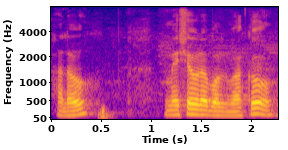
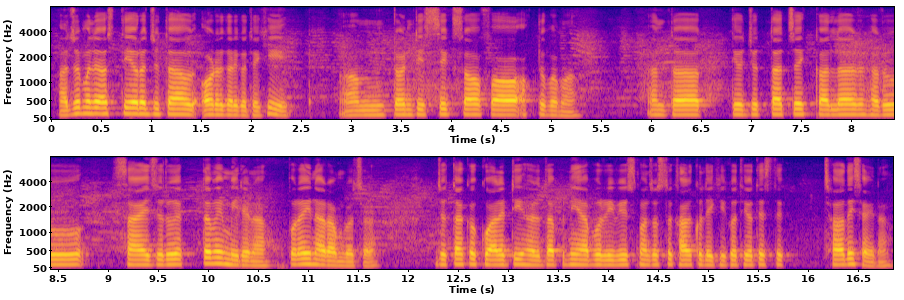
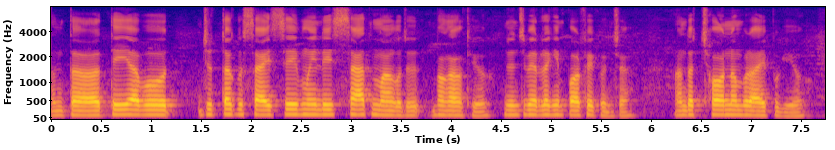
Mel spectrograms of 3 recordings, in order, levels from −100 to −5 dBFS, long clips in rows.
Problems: constant background noise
